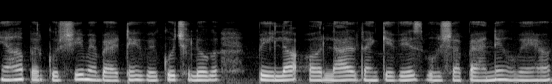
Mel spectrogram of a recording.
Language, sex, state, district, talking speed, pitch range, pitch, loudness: Hindi, female, Jharkhand, Ranchi, 195 wpm, 190-205 Hz, 200 Hz, -16 LUFS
